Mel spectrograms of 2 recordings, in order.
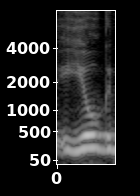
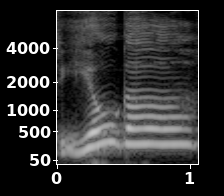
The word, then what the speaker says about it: yoga: to her is called yoga nidra y ou G a joker in English many people say - yoga but in Sanskrit it's a yoga y ou G so a is actually not pronounced nidra nidra mean sleep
